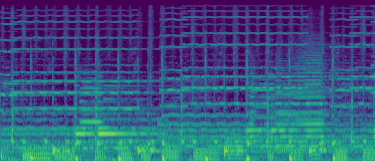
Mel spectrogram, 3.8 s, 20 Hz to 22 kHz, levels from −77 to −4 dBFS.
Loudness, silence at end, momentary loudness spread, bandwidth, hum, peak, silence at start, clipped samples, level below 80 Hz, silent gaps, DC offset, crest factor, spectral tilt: -23 LUFS; 0 s; 3 LU; over 20 kHz; none; -6 dBFS; 0 s; under 0.1%; -32 dBFS; none; under 0.1%; 16 dB; -5 dB/octave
